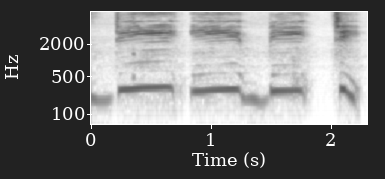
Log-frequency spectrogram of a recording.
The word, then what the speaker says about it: debt: we we we had a problem with the pronunciation that's why okay so now the word we are talking about is D EBT am I right yeah yeah ma'am Rec yes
